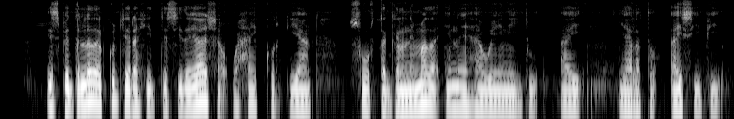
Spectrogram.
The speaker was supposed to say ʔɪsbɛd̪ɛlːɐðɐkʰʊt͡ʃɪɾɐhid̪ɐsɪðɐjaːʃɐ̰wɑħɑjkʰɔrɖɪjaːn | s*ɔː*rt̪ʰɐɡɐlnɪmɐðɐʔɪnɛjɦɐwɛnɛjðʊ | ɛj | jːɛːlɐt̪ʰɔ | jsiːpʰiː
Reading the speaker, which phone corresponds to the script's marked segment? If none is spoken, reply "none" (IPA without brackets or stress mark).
uː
